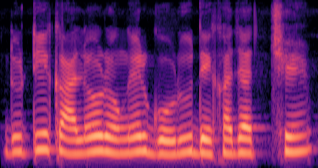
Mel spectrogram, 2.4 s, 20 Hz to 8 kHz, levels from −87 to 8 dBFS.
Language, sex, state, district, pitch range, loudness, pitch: Bengali, female, West Bengal, Alipurduar, 205-230 Hz, -14 LUFS, 220 Hz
